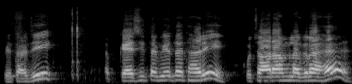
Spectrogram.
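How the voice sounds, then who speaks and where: Give me a heartfelt young villager with a slightly high voice. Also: male voice, expressive, normal speed, soft background music. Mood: respectful. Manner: earnest, heartfelt. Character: reformed young village man, earnest and devoted. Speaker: headman's son, laborer. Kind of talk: rural comedy film acting.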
